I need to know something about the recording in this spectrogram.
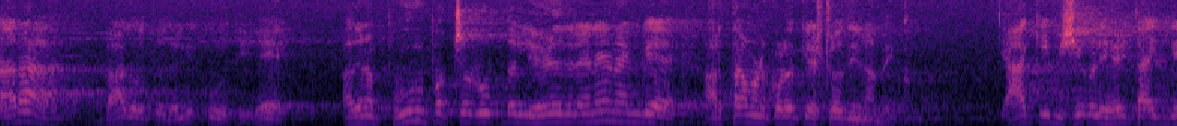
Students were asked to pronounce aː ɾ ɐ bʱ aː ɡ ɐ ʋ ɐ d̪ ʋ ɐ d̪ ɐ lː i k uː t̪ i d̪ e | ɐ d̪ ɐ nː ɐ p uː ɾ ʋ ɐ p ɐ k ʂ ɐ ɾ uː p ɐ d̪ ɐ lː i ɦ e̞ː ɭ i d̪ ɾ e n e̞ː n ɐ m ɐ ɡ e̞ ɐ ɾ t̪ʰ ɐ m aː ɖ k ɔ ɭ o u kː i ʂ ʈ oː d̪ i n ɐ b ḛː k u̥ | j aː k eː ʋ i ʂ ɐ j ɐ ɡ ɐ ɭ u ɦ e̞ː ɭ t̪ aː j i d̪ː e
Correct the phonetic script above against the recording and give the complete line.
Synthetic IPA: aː ɾ ɐ bʱ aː ɡ ɐ ʋ ɐ t̪ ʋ ɐ d̪ ɐ lː i k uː t̪ i d̪ e | ɐ d̪ ɐ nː ɐ p uː ɾ ʋ ɐ p ɐ k ʂ ɐ ɾ uː p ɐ d̪ ɐ lː i ɦ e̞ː ɭ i d̪ ɾ e n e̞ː n ɐ m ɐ ɡ e̞ ɐ ɾ t̪ʰ ɐ m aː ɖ k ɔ ɭ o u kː e ʂ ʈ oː d̪ i n ɐ b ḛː k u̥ | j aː k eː ʋ i ʂ ɐ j ɐ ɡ ɐ ɭ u ɦ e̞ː ɭ t̪ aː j i d̪ː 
